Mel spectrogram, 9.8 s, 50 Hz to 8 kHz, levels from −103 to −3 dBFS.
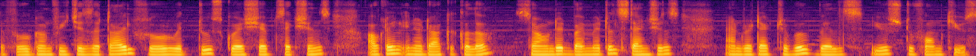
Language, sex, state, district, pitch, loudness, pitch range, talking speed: English, male, Sikkim, Gangtok, 120 Hz, -18 LUFS, 115-130 Hz, 145 wpm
